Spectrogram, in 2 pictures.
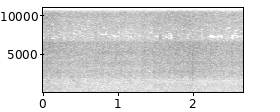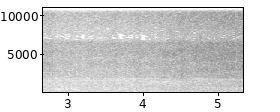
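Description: Steady rushing of a large jet of water spraying from a burst underground water pipe, with spray falling back onto the grass. It grows louder about four and a half seconds in.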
